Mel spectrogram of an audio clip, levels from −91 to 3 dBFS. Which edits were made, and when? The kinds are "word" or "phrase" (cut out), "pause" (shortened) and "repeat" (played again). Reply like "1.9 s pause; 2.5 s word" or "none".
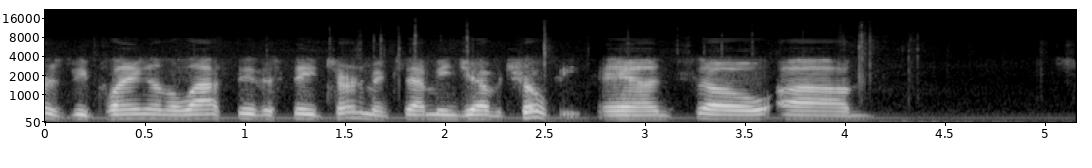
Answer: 2.7 s pause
